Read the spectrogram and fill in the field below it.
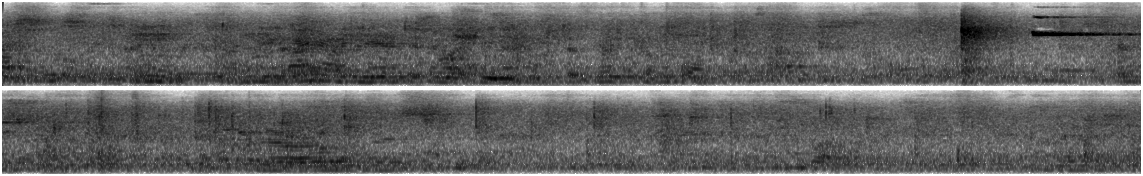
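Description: A crowd of men and women murmurs and chatters nearby in an echoing hall.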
